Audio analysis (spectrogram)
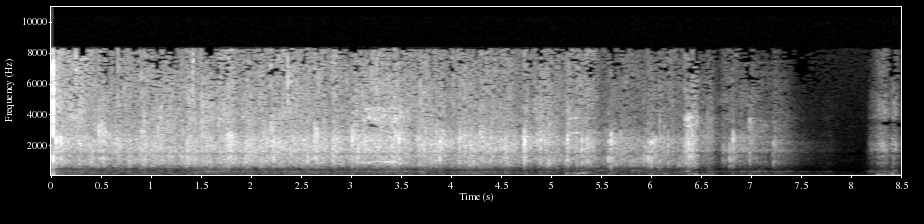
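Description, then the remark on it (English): An audience claps hands in praise to the Lord in a dense, steady burst of applause for about seven seconds, then it fades out to a short silence before a brief final rustle. “Come on, clap your hands to the Lord and give Him praise today.”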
